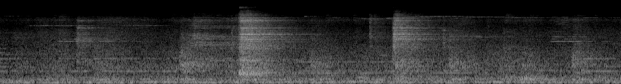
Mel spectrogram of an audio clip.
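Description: Gym equipment: a steady low rumble with two loud clanks about a second and a half apart, each ringing briefly.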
